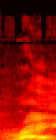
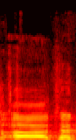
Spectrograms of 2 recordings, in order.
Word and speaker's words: Ram: My name is Ram. Ray? You're saying Ray? No, Ram. Ram, spell that for me.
